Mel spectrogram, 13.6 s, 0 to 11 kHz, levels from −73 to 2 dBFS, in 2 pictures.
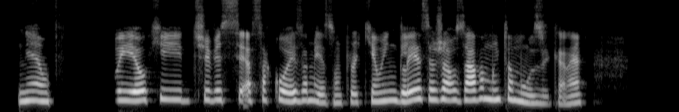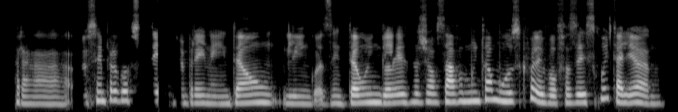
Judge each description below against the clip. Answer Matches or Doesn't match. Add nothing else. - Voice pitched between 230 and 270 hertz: Doesn't match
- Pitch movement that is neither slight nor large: Matches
